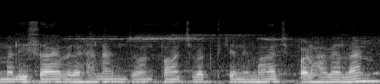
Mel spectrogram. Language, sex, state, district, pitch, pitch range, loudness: Bhojpuri, male, Bihar, East Champaran, 115 Hz, 115-120 Hz, -17 LUFS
